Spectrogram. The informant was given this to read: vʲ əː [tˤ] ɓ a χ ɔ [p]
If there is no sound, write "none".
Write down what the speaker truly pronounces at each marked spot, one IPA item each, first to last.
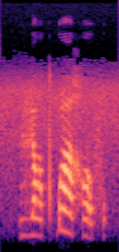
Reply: tˤ, f

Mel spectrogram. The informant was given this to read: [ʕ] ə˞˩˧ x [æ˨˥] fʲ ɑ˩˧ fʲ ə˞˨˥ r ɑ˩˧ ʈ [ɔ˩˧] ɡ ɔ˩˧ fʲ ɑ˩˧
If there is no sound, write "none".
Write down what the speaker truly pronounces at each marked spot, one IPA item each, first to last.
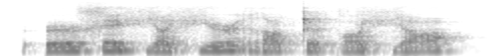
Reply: ʔ, ɛ˨˥, ə˩˧

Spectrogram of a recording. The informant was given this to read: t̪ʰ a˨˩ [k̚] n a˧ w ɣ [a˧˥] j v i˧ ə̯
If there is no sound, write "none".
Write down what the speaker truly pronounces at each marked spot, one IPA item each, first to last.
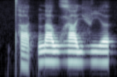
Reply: k̚, a˧

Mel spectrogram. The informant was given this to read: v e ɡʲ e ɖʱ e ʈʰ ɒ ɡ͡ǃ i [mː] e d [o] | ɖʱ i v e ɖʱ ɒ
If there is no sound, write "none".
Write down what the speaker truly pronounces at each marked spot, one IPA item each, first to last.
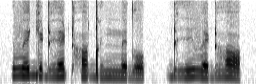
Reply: mː, o

